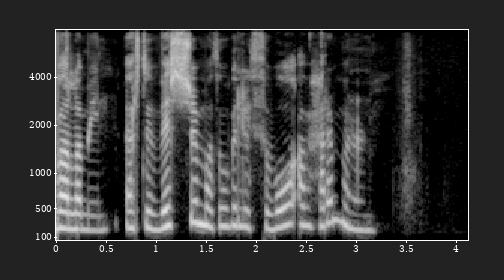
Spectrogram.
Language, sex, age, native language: Icelandic, female, 20-29, Icelandic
